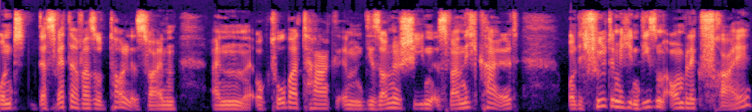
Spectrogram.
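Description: A man talks at a moderate pace in a medium pitch with ordinary pitch variation. It is an ordinary speaking voice. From Ruhr area, Germany (Marl). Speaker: professional voice speaker and cycling activist, former reporter. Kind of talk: interview.

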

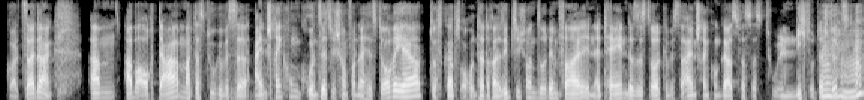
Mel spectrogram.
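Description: A man's plain, everyday voice, fairly high in pitch, with lively intonation at a moderate pace. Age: 30s. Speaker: ERP software consultant. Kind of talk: podcast interview.

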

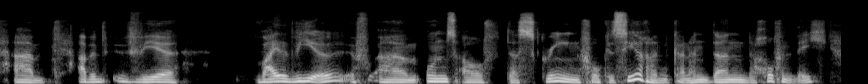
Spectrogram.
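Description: A man with an English accent speaks very slowly, his fairly low, somewhat breathy voice dark and mellow in tone, with lively intonation. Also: quiet background. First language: English (speaking German). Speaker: software company manager. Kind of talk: interview. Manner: halting, many fillers.

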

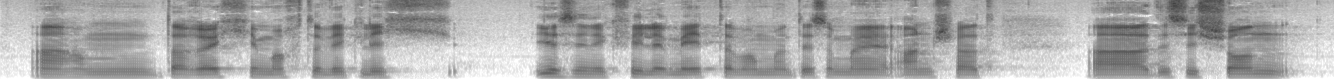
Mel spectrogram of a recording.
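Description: A man speaks at medium pitch in a monotone, flat way. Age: 20s. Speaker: professional footballer. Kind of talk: TV studio talk interview. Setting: TV studio.

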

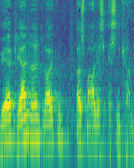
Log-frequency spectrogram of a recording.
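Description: This man's voice sits at a fairly high pitch and carries an Austrian accent. He talks at a moderate pace. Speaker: herb expert and cook. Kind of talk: interview.

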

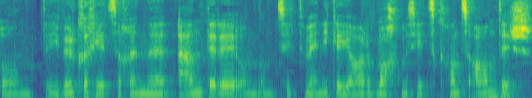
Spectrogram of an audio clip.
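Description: A man with a medium-pitched voice speaks at a moderate pace with hardly any pauses. Noticeable background noise can be heard. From Switzerland, Bern region and mountains. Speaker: biologist and adventurer. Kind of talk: interview.

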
